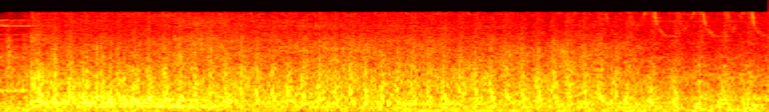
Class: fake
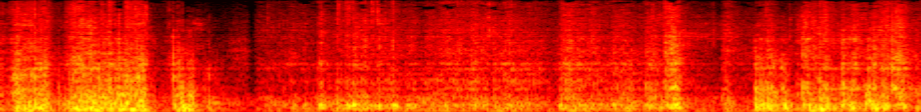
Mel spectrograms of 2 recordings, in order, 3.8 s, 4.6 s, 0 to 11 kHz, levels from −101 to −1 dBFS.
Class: fake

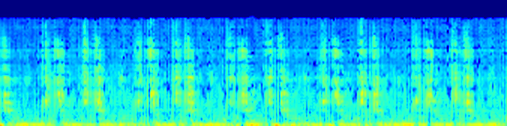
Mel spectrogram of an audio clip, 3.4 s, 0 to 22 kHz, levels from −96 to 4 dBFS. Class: fake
